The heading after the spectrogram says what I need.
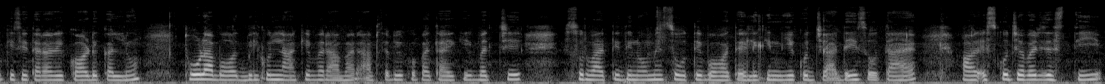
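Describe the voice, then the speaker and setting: Woman vlogger, quiet voice-over, flat delivery, faint noise behind. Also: medium pitch, gravelly. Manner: soft, calm and explanatory. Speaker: family vlogger. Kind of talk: voice-over narration of a family vlog.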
